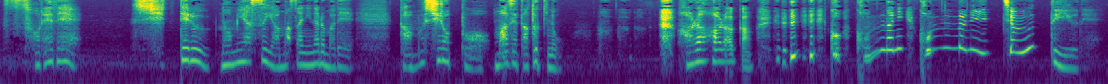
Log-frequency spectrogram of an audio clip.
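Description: A woman hosting a casual solo radio talk and reading listener mail, chatty, giggly and expressive, with a slightly breathy voice. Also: medium pitch, measured pace, no echo. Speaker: radio show host and voice actress.

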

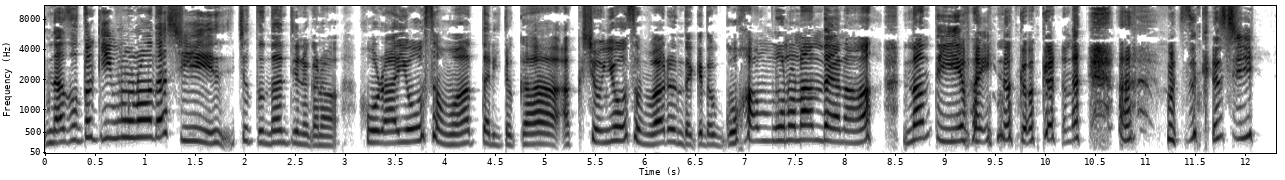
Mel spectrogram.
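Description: A woman's voice: high voice, moderate pace, fairly bright tone, no echo, clean studio sound. A woman hosting a radio talk show alone, chatting informally and thinking aloud in a giggly manner. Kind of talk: casual chatty radio monologue.

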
